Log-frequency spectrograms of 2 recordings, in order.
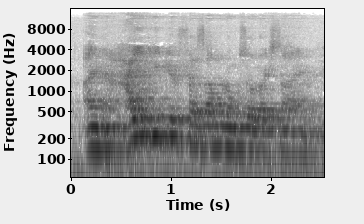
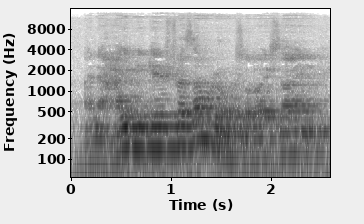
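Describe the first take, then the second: Both takes have the same delivery.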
